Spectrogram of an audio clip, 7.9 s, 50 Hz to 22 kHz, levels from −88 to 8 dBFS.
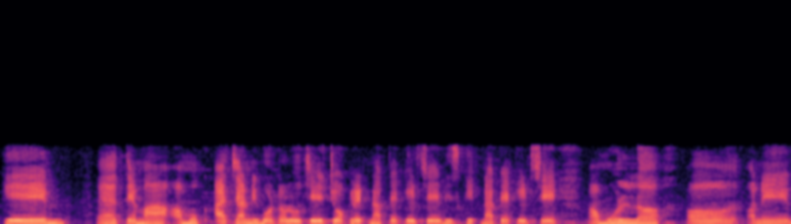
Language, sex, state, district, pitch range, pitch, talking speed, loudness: Gujarati, female, Gujarat, Gandhinagar, 230-250 Hz, 240 Hz, 135 wpm, -18 LUFS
